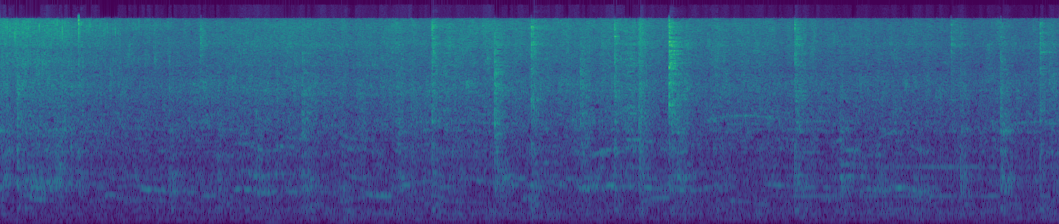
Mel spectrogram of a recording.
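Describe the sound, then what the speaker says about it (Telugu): Sliced onions sizzle steadily in hot oil in a pan for beetroot rice, a continuous bright crackle with occasional spatula scrapes, close and fairly quiet, with no voices. "కట్ చేసి పెట్టుకున్న ఉల్లిపాయలు వేసాను. ఉల్లిపాయలు కొంచెం వేగాలండి"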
